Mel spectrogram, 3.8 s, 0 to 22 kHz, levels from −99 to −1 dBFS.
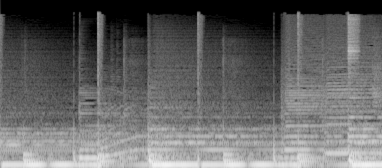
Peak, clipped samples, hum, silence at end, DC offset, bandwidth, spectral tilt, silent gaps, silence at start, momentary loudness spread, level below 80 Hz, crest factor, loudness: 0 dBFS; under 0.1%; none; 0 s; under 0.1%; 17 kHz; -6 dB/octave; none; 0 s; 5 LU; -16 dBFS; 14 dB; -18 LUFS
